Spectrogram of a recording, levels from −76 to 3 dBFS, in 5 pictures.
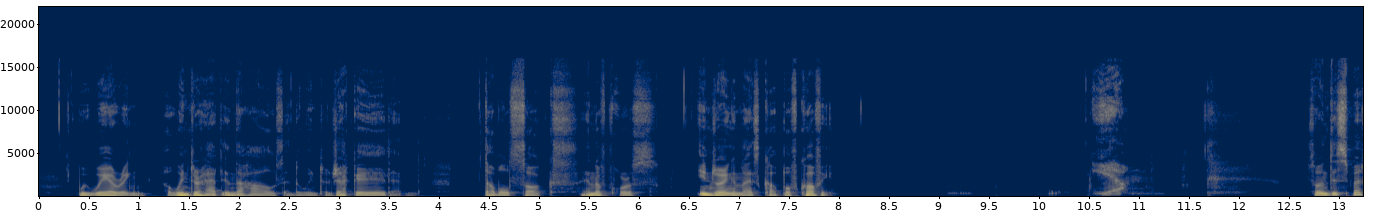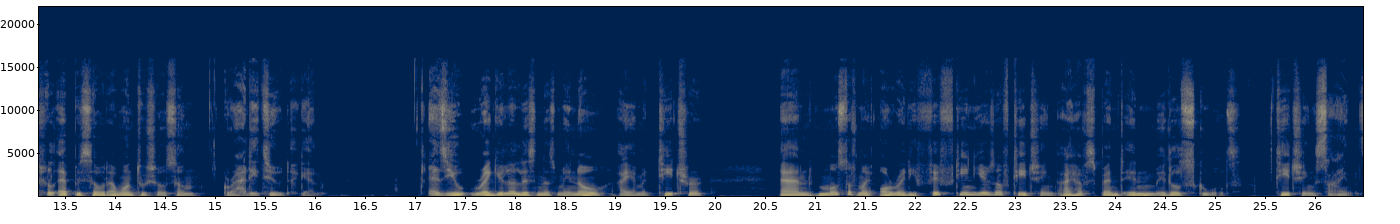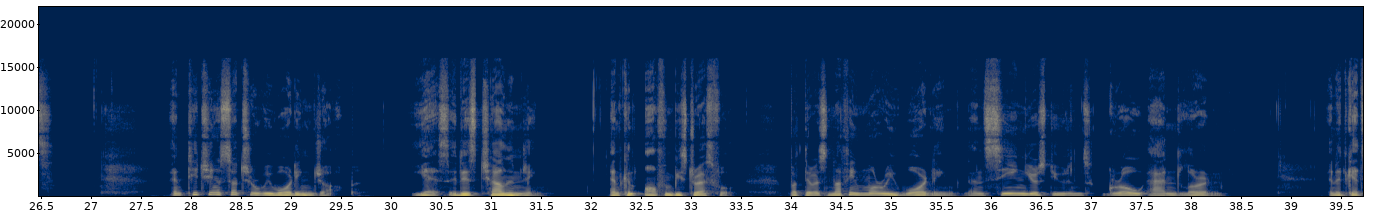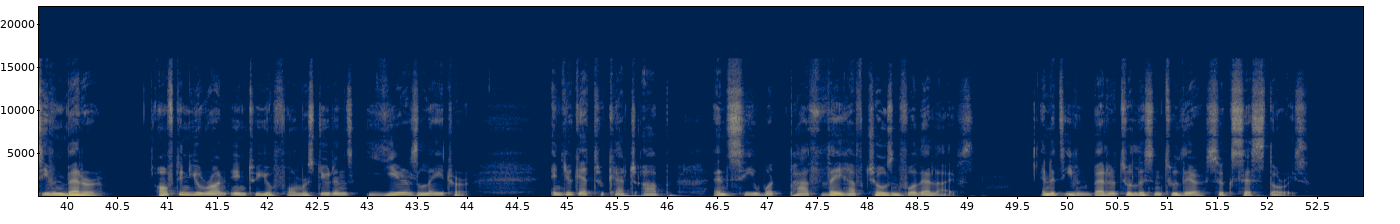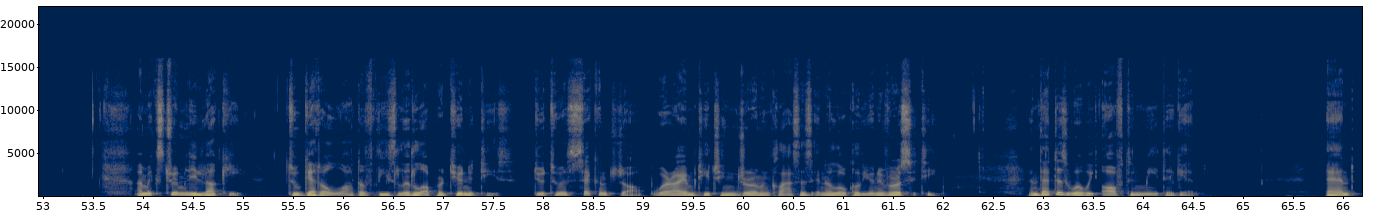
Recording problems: none

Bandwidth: 16 kHz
